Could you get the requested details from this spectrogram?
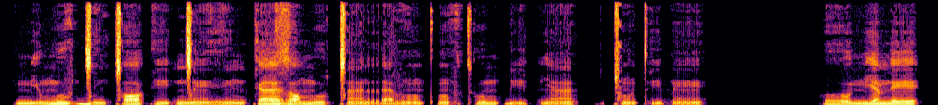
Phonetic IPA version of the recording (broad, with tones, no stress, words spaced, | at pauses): mʲu˩˧mu˥vɡ͡ǀĩ˩ ǀɒ˧˥ki˩˧ʔ ŋ͡ǀẽ˩ɦĩ˩mkæ˥ zɒ˧˥mu˧˥ǀæ̃˩˧ræ˩v õ˧˥pʼõ˧ftʼu˥m ɓi˩pʲæ̃˧˥ | ǀũ˩tʼi˩pẽ˩˧ | ɦo˧mʲæ˥mɾe˧˥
